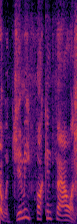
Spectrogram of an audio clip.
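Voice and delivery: bitter, angst-filled, high, angry outburst. Naming a comedian who ruined so many skits, angry with angst. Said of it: "I said that with a lot of, like, angst and anger".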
